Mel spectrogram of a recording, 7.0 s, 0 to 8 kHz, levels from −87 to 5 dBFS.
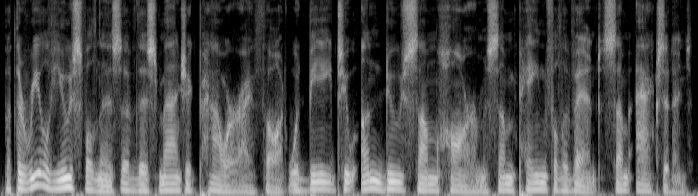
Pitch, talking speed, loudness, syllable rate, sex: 95 Hz, 180 wpm, -18 LUFS, 4.6 syllables/s, male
